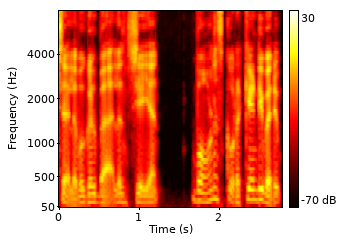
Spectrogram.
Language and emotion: Malayalam, sad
